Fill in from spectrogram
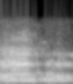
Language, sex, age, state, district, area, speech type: Odia, female, 45-60, Odisha, Sambalpur, rural, conversation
